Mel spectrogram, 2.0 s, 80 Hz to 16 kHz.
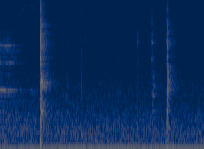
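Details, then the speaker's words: AR-15 pistol build, new lower receiver: takedown pin tested after the detent and takedown spring are installed at the rear. Two crisp clicks about a second apart as the pin snaps positively into its detent, properly retained, working normally. "And we can give that pin a try, make sure it's retained, and the detent and the spring are doing their job. You hear it positively lock right there."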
